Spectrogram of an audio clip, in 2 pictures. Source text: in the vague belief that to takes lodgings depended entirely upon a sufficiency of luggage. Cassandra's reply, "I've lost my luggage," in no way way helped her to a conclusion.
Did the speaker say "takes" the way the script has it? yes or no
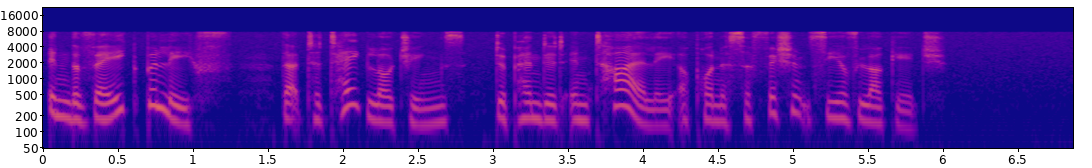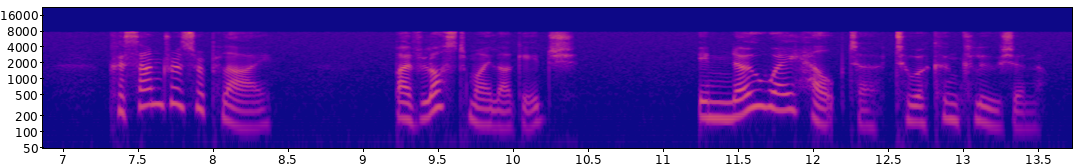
no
